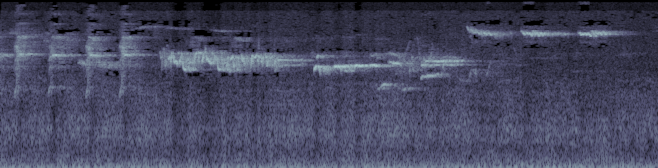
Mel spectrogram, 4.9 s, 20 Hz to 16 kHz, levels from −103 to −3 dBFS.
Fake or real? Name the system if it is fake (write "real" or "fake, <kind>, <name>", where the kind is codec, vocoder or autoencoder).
real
